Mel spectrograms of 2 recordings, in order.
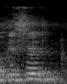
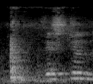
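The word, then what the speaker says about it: whistle: एक और एग्जाम्पल ले लें, आप सीटी बजाते हैं तो आप कहते हो विसल, विस्टल नहीं पढ़ते आप।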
